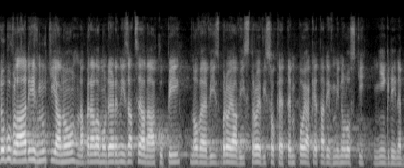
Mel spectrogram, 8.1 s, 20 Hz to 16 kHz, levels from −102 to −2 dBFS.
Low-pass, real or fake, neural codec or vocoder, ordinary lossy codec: 10.8 kHz; real; none; Opus, 24 kbps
